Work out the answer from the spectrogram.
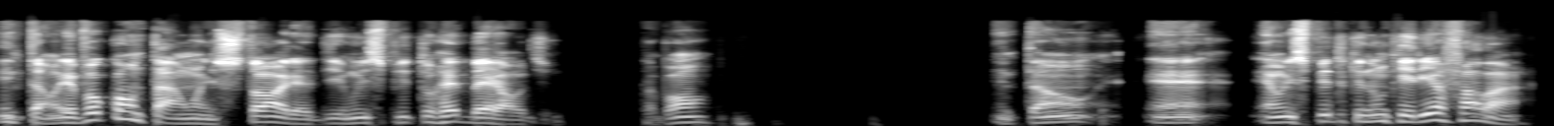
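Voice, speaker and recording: A man's voice: mid-range voice, animated, brisk, creaky, sharp tone, no echo, studio quality. A man giving a seminar lecture in an auditorium, explaining step by step and checking in with the audience with short tag questions.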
